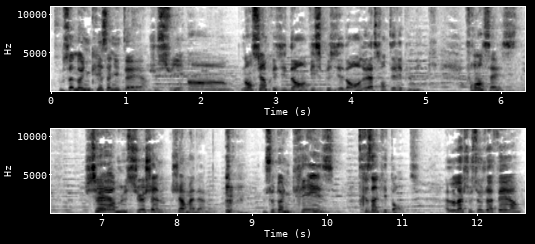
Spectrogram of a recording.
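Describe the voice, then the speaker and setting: A man voicing a pompous rich former male vice-president who talks smugly, puffs himself up and keeps backpedalling, in a comedic sketch speech. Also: sits high. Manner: smug, self-important, backpedalling.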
